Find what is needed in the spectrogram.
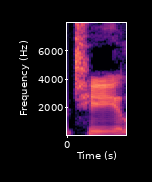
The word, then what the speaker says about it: Ti: Andrew T, last name is spelled T-I on Twitter and Instagram.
